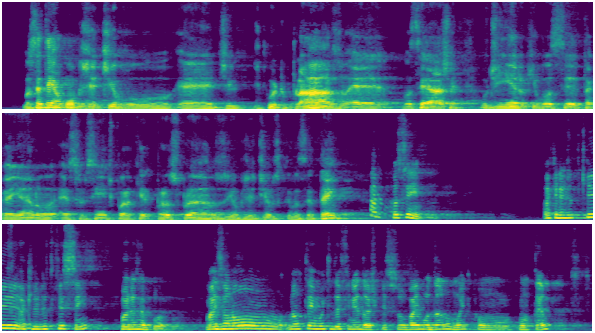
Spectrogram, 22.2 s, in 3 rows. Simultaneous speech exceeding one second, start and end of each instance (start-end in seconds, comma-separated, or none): none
